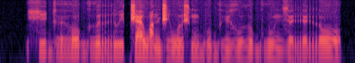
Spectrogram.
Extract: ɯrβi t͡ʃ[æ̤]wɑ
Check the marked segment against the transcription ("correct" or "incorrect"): incorrect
